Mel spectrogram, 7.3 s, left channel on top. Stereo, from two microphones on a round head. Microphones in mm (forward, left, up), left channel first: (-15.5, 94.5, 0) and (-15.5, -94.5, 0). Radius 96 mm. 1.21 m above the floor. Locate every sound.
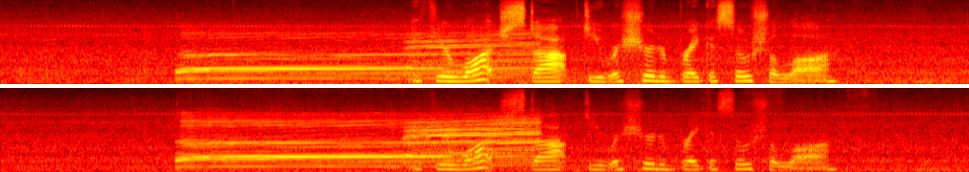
1.3 s a scream: 70° right (ahead or behind); by 4.1 s 60° right (ahead or behind)
3.1 s a woman speaking: 75° left (ahead or behind)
